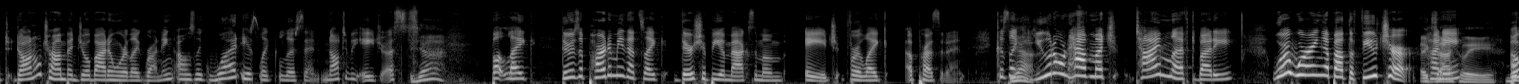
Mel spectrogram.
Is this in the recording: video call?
no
